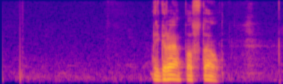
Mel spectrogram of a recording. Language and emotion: Russian, neutral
